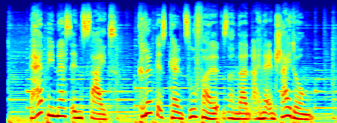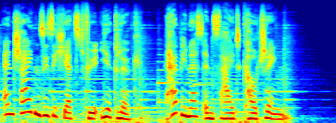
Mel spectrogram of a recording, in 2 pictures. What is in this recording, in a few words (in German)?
Funkspot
